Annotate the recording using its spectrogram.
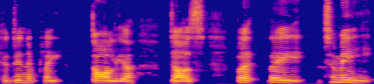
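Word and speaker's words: dahlia: And Dalia does bring up the pronunciation. I prefer Dalia myself.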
